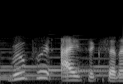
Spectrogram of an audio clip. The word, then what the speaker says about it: Rupert Isaacson: And today we are talking with Rupert Isaacson.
